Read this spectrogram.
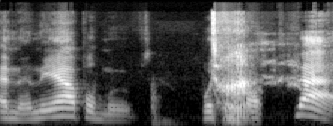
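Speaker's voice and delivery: put-on flat delivery. Retelling a strange event, quoting Mike, imitating Mike's deadpan. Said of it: "he's very deadpan when he says things".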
